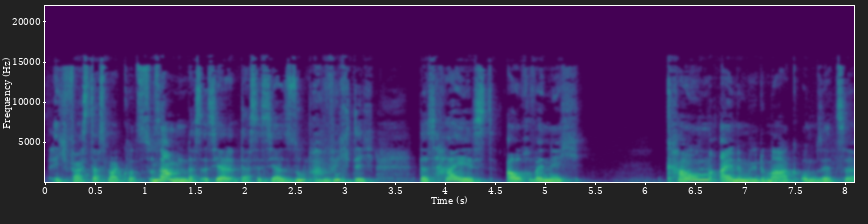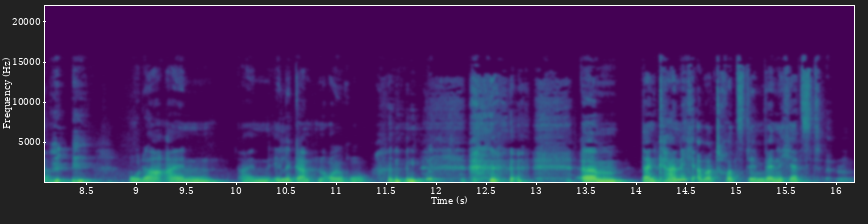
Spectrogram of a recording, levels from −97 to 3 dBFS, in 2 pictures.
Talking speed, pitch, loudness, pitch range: 135 wpm, 245 Hz, -25 LUFS, 200-275 Hz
